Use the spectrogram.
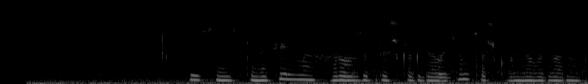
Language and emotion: Russian, neutral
